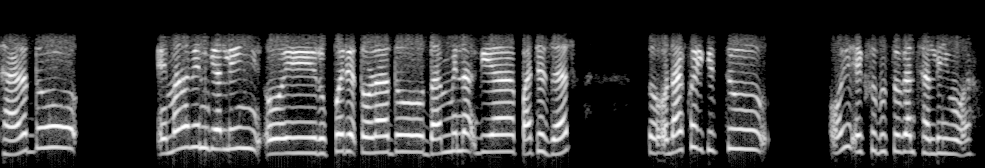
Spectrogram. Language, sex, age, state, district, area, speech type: Santali, female, 18-30, West Bengal, Purulia, rural, conversation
